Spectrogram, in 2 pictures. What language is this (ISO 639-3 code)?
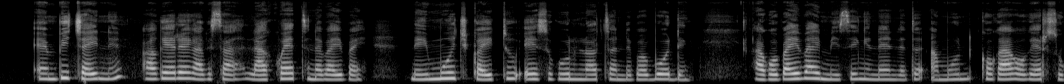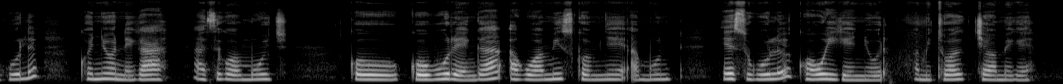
kln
